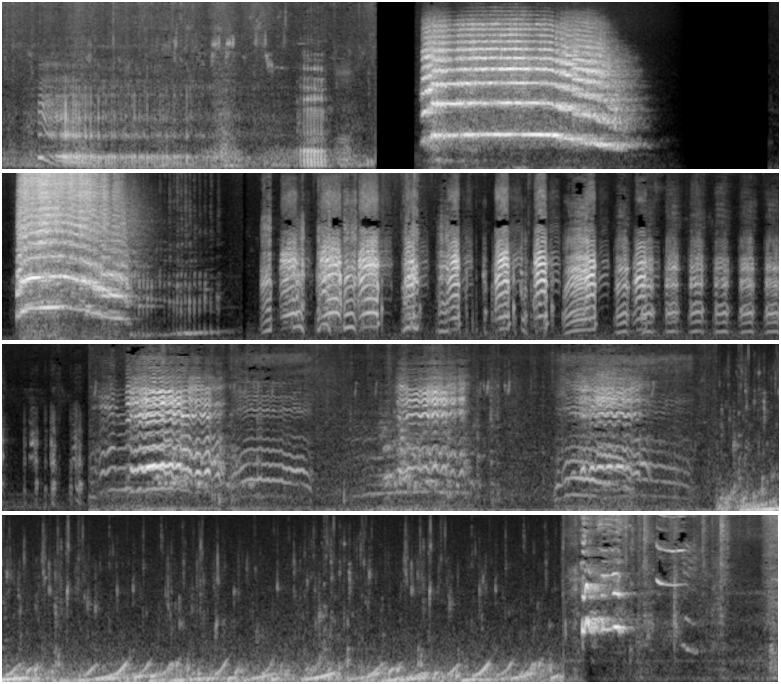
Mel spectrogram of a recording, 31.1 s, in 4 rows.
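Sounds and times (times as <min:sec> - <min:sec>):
ducks quacking: 0:10.3 - 0:16.5
goats bleating: 0:16.4 - 0:20.3, 0:21.1 - 0:22.5.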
